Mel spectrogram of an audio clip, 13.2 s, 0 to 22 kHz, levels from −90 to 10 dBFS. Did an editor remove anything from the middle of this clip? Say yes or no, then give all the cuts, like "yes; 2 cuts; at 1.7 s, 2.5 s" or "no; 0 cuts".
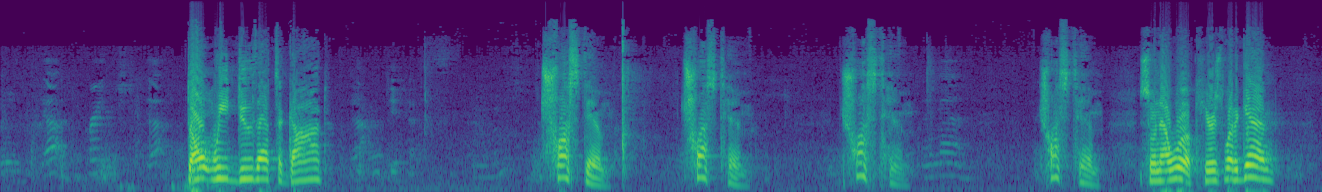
no; 0 cuts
